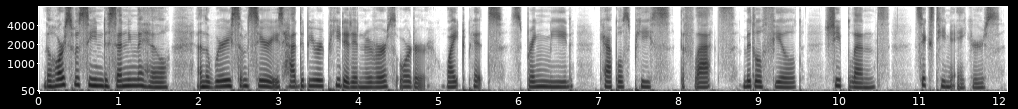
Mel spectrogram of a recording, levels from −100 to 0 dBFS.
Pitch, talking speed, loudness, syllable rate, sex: 190 Hz, 145 wpm, -21 LUFS, 4.9 syllables/s, female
